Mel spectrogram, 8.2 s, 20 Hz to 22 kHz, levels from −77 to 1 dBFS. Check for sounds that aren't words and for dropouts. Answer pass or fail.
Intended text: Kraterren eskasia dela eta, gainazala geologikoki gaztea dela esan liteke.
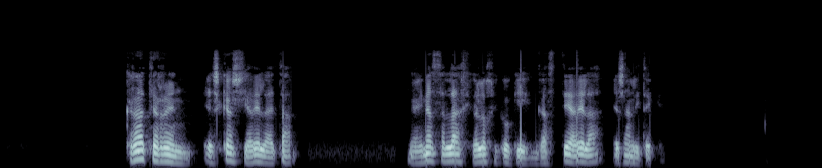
pass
